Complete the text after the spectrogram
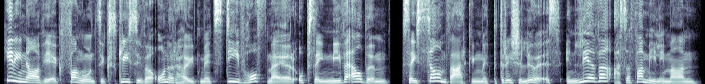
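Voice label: Afrikaans General; GoLocalise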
